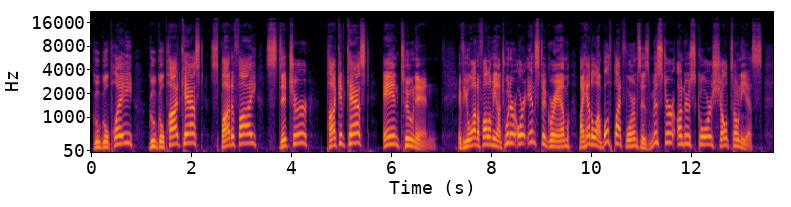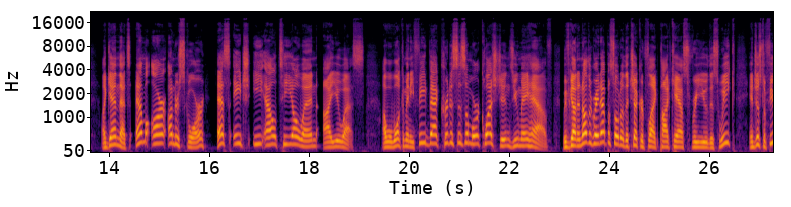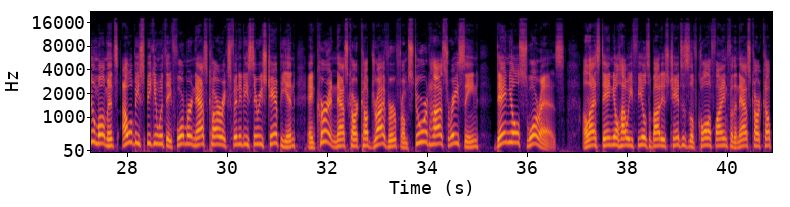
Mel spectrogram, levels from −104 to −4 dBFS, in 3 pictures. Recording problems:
uneven, jittery; strongly; from 3.5 to 36 s

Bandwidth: 18 kHz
